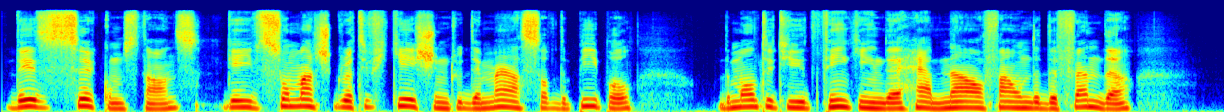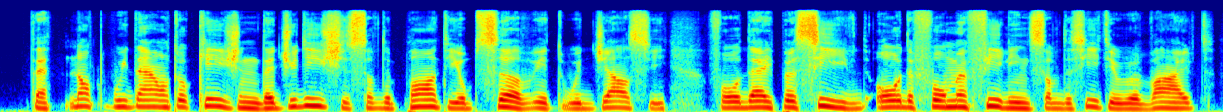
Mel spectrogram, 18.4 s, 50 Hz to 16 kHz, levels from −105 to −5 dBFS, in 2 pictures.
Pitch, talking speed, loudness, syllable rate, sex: 155 Hz, 145 wpm, -19 LUFS, 4.0 syllables/s, male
